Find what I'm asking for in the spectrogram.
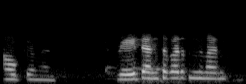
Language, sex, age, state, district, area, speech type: Telugu, female, 30-45, Andhra Pradesh, Vizianagaram, urban, conversation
